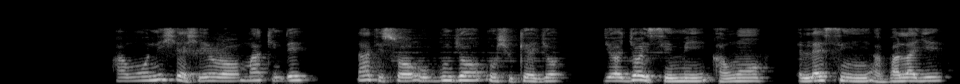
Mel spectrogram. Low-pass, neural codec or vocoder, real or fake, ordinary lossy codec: 5.4 kHz; none; real; none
